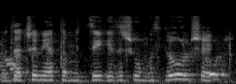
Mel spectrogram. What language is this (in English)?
Hebrew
